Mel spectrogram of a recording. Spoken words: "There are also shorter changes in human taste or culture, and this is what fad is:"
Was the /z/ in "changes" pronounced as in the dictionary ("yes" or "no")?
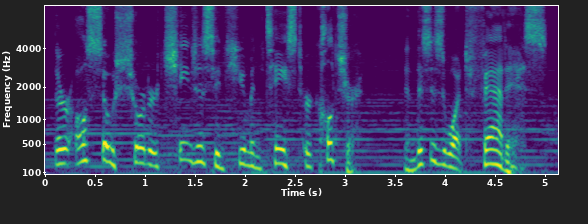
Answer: yes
